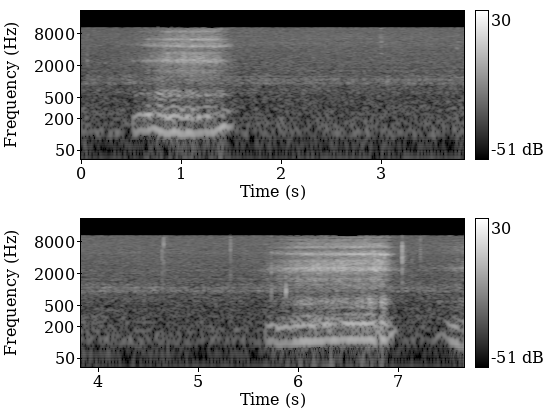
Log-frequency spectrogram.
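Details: Two loud, rough, rattling breaths about four seconds apart, separated by quiet breathing: snoring during sleep.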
